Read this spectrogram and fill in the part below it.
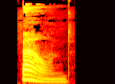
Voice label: "found", English voice, spelling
